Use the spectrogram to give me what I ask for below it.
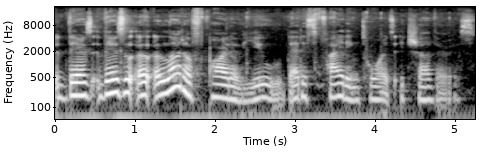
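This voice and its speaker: Speaking with a non-native accent, a woman keeps a fairly slow pace with hardly any pauses. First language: not English. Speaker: tarot reader. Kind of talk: tarot reading monologue. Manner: halting, many fillers and repeats.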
